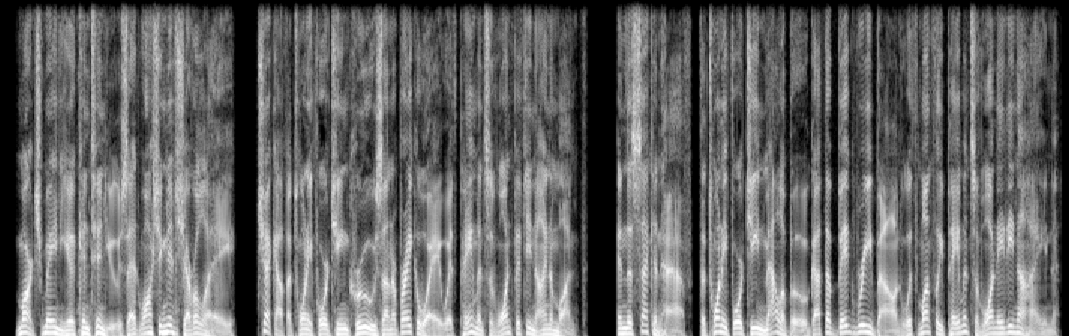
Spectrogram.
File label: AUTOMOTIVE Chevy, voice over; Washington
